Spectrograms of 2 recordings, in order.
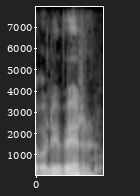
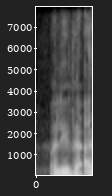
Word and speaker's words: Oliver: José Oliver. – Oliver. – Genau. – Oliver, also dann noch ein bisschen mehr auf die letzte Silbe. – Genau, der Akzent und dann das R gerollt.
